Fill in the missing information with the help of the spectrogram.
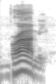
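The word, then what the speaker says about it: Brahmi: Often combined with goto cola or brahmy. Go to cola is it's spelled go t u k o l a or bra.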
